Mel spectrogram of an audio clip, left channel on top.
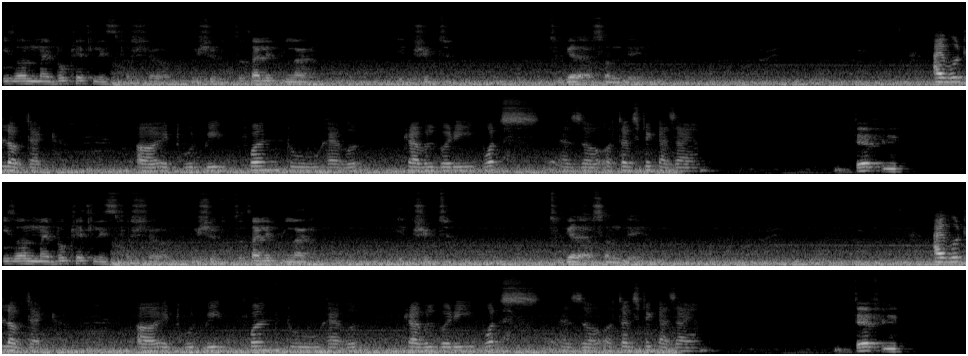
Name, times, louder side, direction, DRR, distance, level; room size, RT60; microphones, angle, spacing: voice 1, 0.0-3.2 3.9-4.6 5.5-6.5 18.0-18.6, right 1 dB, 20° right, 0.7 m, -33 dB
sound 1, 1.1-16.4, right 3 dB, 85° right, 0.6 m, -32 dB
voice 2, 9.3-10.0 10.5-10.7 11.0-13.2 13.7-16.7, equal, 5° left, 1.7 m, -33 dB
7.6 x 5.9 x 5.5 m
head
